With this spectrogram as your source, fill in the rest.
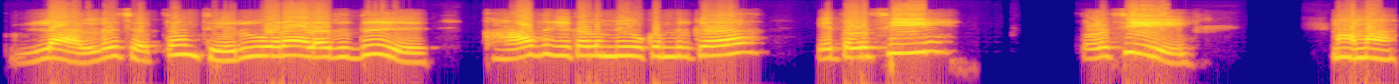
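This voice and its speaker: A woman's voice: high-pitched, dry recording. Woman voicing a pleading young mother. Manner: pleading, soft and emotional. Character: young married mother, tender and worried.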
